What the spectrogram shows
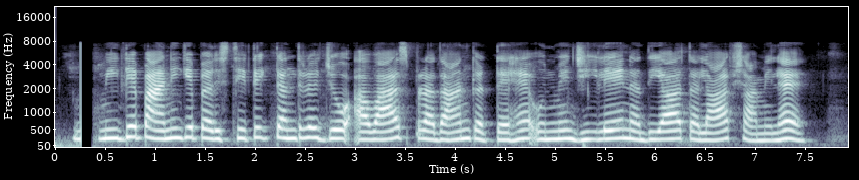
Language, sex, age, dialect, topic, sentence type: Hindi, female, 18-24, Hindustani Malvi Khadi Boli, agriculture, statement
